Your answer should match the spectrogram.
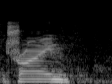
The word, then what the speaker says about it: Trine: notes to people ferments pronounce this game as trying it's the ultimate collection however I believe the proper European pronunciation like I said before I think is three-name and it's I believe Latin for three or three people or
